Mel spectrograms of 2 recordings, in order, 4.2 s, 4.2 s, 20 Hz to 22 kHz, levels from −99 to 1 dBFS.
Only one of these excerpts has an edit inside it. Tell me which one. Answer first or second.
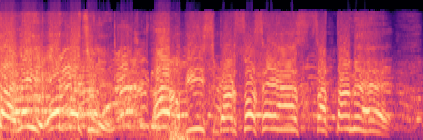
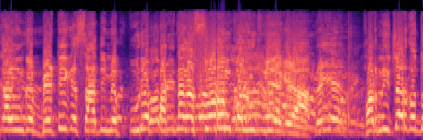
first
